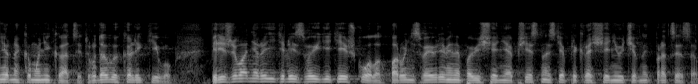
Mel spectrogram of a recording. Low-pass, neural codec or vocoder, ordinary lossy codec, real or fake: 7.2 kHz; none; none; real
